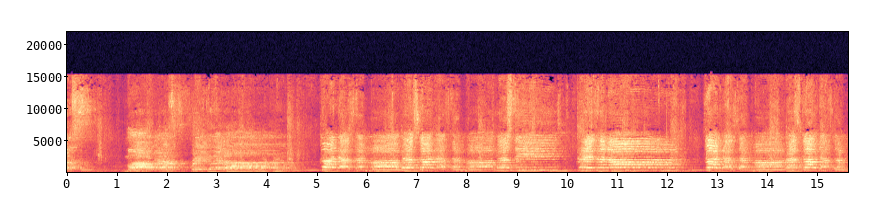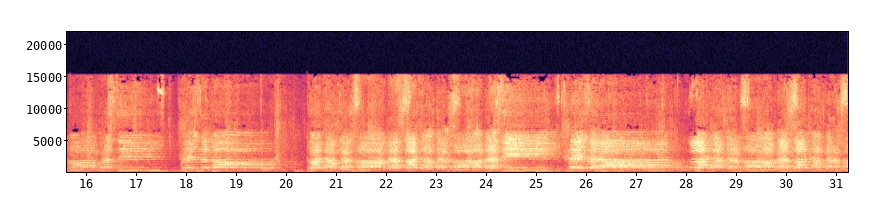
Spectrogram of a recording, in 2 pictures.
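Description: A children's choir singing together, in phrases a few seconds long with brief pauses between them.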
